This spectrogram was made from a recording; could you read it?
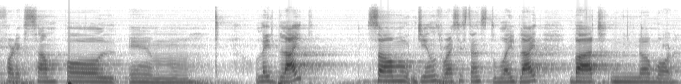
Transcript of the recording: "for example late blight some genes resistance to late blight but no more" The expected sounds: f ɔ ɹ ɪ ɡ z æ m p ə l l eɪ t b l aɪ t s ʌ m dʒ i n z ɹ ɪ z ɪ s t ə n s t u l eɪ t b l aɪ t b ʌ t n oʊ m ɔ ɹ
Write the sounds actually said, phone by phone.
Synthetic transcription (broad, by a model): f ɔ ɹ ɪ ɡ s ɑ m p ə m l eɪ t b l aɪ t s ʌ m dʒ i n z ɹ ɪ s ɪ s t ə n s t u l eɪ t b l aɪ t b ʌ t n oʊ m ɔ ɹ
